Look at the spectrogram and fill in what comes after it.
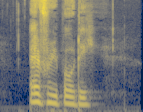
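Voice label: "everybody", British English; pronunciations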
